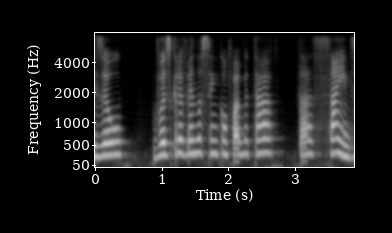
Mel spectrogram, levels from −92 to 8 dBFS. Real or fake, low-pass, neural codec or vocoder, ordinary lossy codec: fake; 7.2 kHz; codec, 24 kHz, 0.9 kbps, DualCodec; none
